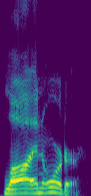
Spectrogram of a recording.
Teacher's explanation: law and order often sounds like lore and order. The words just melt together. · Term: intricate linking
